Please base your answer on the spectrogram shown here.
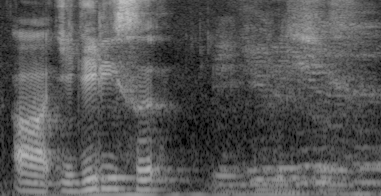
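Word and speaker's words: イギリス: Igirisu. Remember, there's no R sound in Japanese. It's a L sound.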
